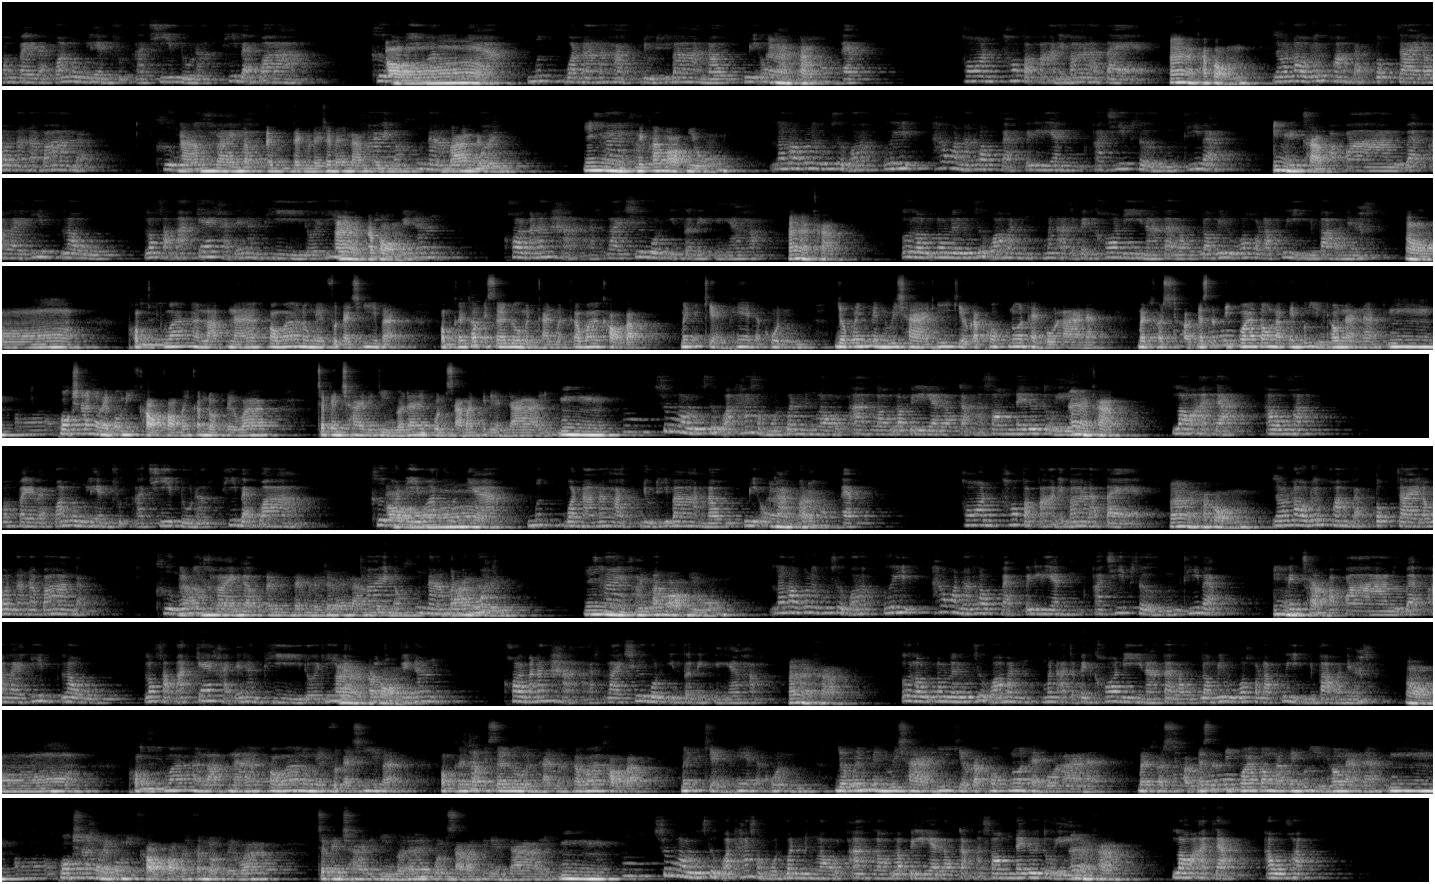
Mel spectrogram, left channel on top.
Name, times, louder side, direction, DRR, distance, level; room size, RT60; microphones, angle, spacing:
voice 1, 0.0-3.0 3.7-5.0 5.3-8.5 9.6-11.4 12.7-15.2 15.9-16.9 17.9-19.2 20.3-20.9 22.0-26.5 27.2-29.7 30.0-33.0 33.6-36.2 37.6-42.3 44.3-44.5 47.6-47.8 51.4-51.7 54.6-55.3 57.4-58.3 61.4-61.8 63.4-68.1 68.9-69.6 69.9-70.2, right 2 dB, 25° right, 2 dB, 0.4 m, -28 dB
voice 2, 3.8-4.9 7.6-8.1 11.7-12.4 16.1-19.4 20.1-21.6 27.0-27.5 31.9-32.7 36.5-36.9 42.7-43.7 44.2-46.9 47.3-49.3 49.7-50.9 51.3-53.9 54.3-57.3 57.8-59.9 60.4-63.3 67.9-68.4, left 2 dB, 45° left, 5 dB, 0.3 m, -20 dB
3.1 x 2.8 x 3.1 m, 0.82 s
head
